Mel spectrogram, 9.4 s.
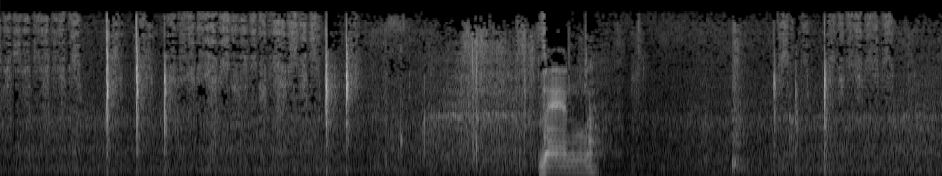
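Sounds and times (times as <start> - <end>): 
scratching strokes and taps writing down a mathematical formula during a lecture: 1.1 - 3.6, 7.7 - 8.9
speech: 5.4 - 6.2.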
